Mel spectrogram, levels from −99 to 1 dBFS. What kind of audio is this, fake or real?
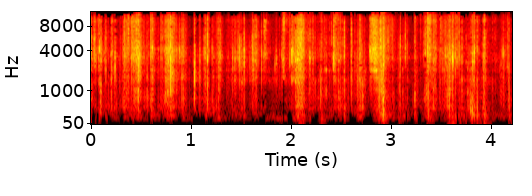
fake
